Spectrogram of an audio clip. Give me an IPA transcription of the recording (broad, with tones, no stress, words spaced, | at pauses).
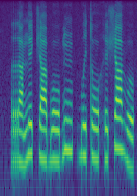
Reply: ra˨ŋe˦ t͡ʃaː˨boː˨ɓũ˦ | ɡʷi˨toː˨ hɪ˨ ʃaː˦vʊ˨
